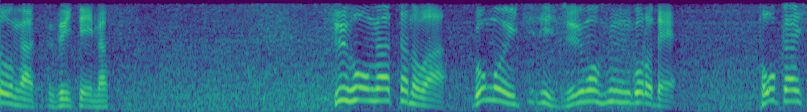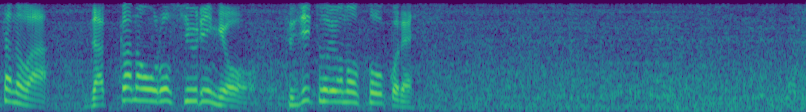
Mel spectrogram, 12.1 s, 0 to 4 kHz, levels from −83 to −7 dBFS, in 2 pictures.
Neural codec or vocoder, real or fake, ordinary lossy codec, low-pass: vocoder, 22.05 kHz, 80 mel bands, WaveNeXt; fake; none; 3.6 kHz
